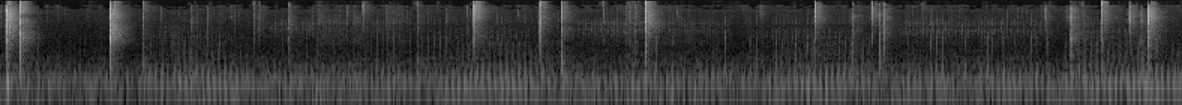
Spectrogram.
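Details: A sleeping cat purring softly by a warm fireplace, a steady low rumbling purr running throughout, overlaid by frequent sharp crackles and pops from the fire.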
